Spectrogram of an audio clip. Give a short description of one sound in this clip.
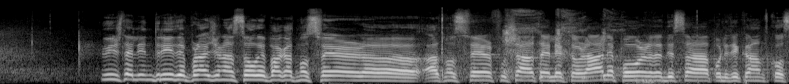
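A young man speaks with animation into a microphone in a large hall.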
